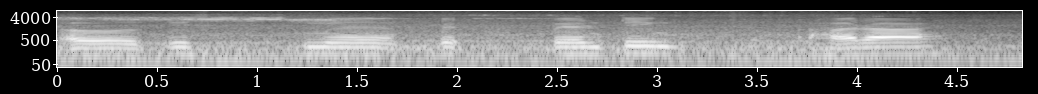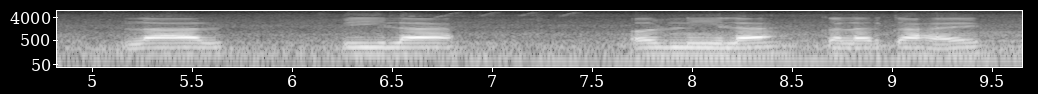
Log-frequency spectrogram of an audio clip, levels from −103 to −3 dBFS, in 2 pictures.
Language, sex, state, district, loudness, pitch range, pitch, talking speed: Hindi, male, Uttar Pradesh, Lucknow, -16 LUFS, 120-130 Hz, 125 Hz, 75 wpm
